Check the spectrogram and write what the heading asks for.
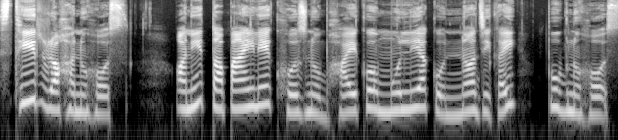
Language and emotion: Nepali, neutral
